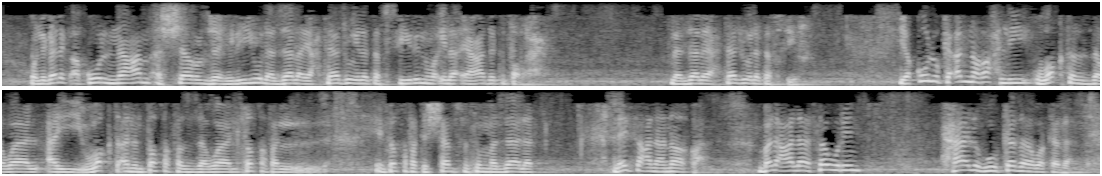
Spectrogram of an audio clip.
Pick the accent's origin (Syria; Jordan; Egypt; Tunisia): Egypt; نحن كمصريين إذا رأينا الثور نقول هذا ظبي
